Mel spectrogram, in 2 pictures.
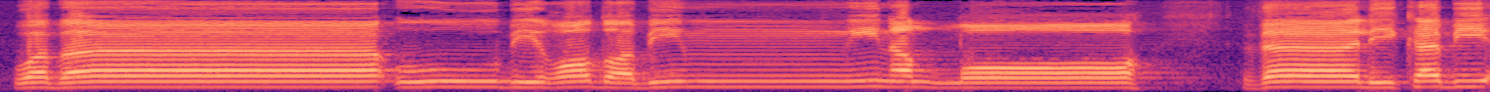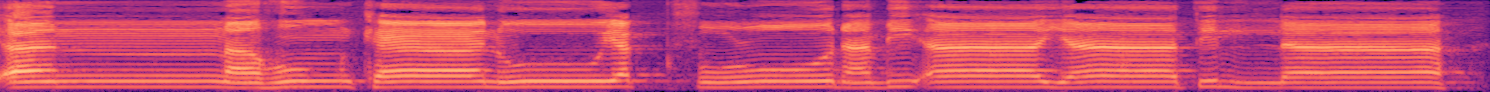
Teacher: ناظرین یہ مد متصل ہے، اس کے بعد واو مدہ، پھر یہاں پہ ادغام بالغنہ ہوا. اس میں جلالت کا ماقبل مفتوح تھا، مفخم پڑھا ہم نے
